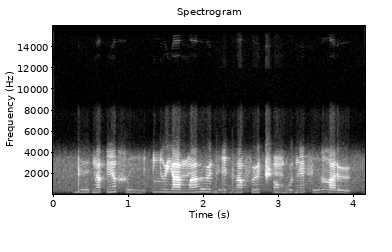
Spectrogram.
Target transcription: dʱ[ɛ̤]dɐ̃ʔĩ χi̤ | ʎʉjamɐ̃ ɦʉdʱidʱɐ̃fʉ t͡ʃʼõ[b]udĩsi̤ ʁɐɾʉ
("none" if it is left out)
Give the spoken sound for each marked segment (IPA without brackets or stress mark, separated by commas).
e̤, b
